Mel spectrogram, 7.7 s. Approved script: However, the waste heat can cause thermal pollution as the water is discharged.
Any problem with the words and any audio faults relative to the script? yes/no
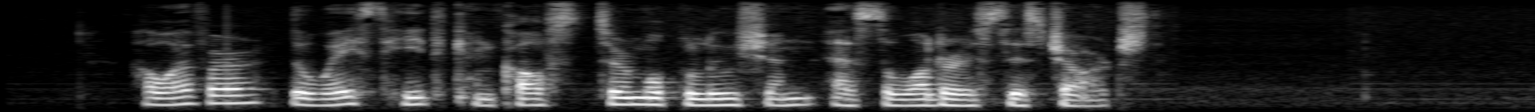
no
